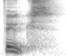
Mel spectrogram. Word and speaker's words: Fuchs: yeah we're going to get the video banned foox fooks foox um is that right clive yeah yeah clothes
